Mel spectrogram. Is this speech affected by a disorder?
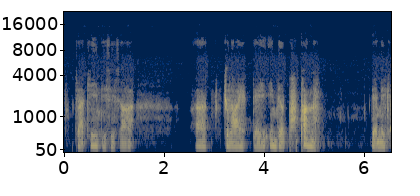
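Yes: stuttering; cause unknown, only one in family who stutters, german mother tongue, born in austria; possibly part of why hard to be listened to at university; here repeated sounds, blocks.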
